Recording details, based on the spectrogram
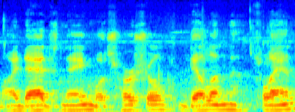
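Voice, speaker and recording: Amid noticeable background noise and audible room echo, a man with an American accent talks very slowly with fairly even intonation. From US Midwest (northern Missouri, rural). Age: 70s. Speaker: grandfather interviewed for family history. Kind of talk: family interview.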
